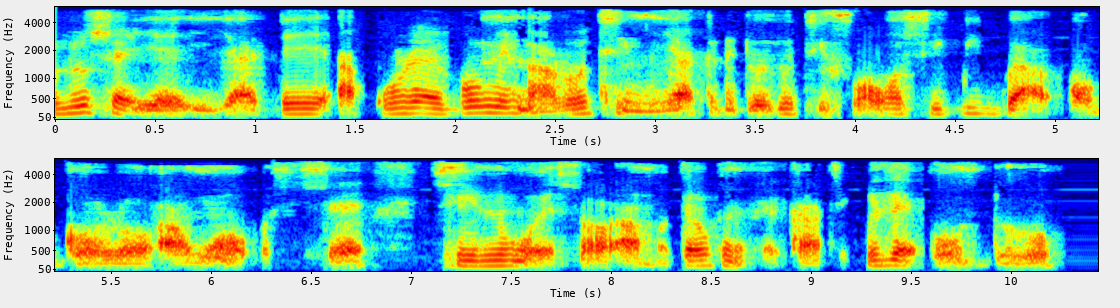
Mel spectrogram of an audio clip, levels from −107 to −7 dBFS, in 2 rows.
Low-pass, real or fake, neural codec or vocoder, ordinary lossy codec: 5.4 kHz; fake; vocoder, 22.05 kHz, 80 mel bands, HiFi-GAN; AAC, 24 kbps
